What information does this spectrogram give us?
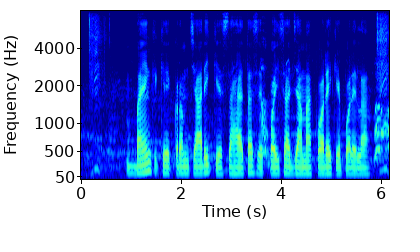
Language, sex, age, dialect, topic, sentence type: Bhojpuri, male, 18-24, Southern / Standard, banking, statement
